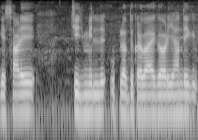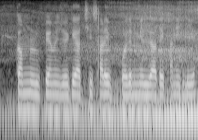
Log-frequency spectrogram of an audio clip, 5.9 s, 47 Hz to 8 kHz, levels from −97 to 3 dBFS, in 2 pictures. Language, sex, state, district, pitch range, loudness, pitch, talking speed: Hindi, male, Bihar, Begusarai, 120-125 Hz, -16 LUFS, 125 Hz, 240 wpm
